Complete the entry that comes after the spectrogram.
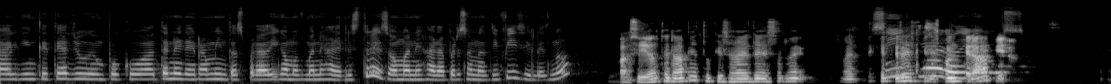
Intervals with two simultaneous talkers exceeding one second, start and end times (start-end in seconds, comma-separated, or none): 8.7-10.1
